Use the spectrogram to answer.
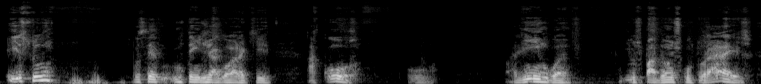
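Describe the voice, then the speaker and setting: A man's voice: on the low side, animated, slow pace, pauses often, dark tone, husky. A man with a Brazilian Portuguese accent giving a reflective, lecture-style monologue, thoughtful and hesitant, often restarting his phrases. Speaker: speaker.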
